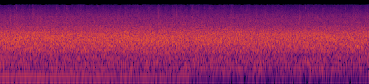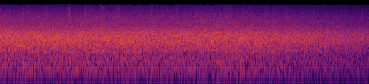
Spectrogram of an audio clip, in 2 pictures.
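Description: A large crowd roars and cheers steadily.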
